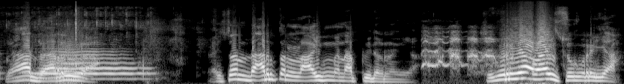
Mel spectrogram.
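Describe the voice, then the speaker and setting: A man's voice: high voice, expressive, measured pace, a little hiss or hum. A man playing a drunken, quarrelsome village husband, the town drunk, in a Bhojpuri-accented rural comedy skit. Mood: drunken, boisterous. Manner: drunken, loud, quarrelsome bluster.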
